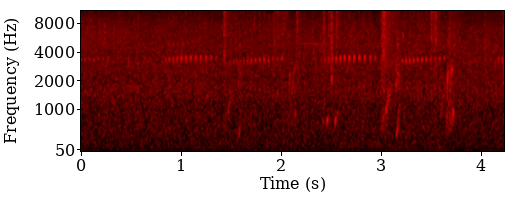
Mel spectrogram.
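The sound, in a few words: frog croaking in the video game Genshin Impact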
